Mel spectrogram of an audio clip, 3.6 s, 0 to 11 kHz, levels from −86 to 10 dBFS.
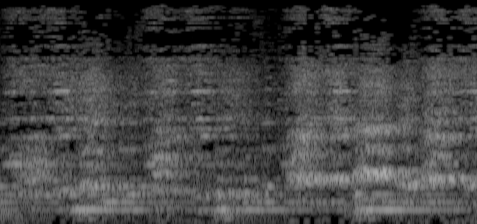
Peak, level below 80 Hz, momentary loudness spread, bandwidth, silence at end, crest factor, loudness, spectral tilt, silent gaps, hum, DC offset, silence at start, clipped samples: -16 dBFS; -64 dBFS; 8 LU; 10.5 kHz; 0 s; 18 dB; -32 LUFS; -3 dB/octave; none; none; under 0.1%; 0 s; under 0.1%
